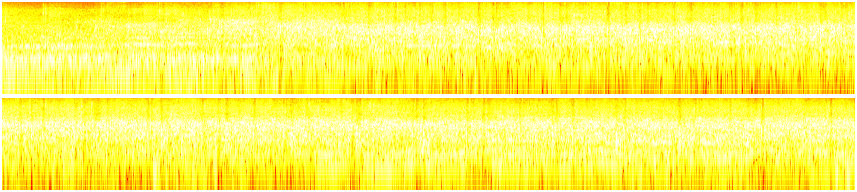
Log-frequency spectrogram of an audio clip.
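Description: Audience applauding: the clapping swells about a second in and holds steady, as the last of a sung piece fades at the start.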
